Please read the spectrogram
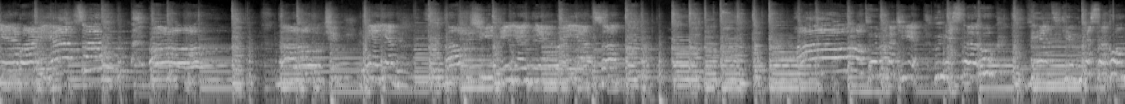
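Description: Live acoustic song: a woman singing over a strummed acoustic-electric guitar, with a hand drum played alongside.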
